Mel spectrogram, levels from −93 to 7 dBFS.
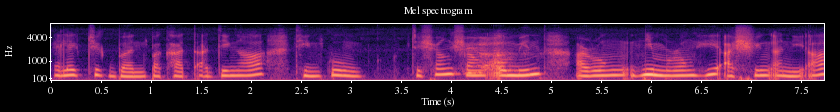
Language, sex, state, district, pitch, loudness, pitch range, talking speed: Mizo, female, Mizoram, Aizawl, 220 Hz, -18 LUFS, 200-235 Hz, 165 wpm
